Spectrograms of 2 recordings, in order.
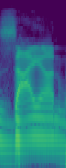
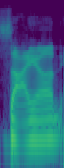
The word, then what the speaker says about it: Zion: There was a Festivus call specifically about me mispronouncing Zion Williamson's name, because it's not Zion, it's Zion. Like, I give a lot more emphasis on that last syllable.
